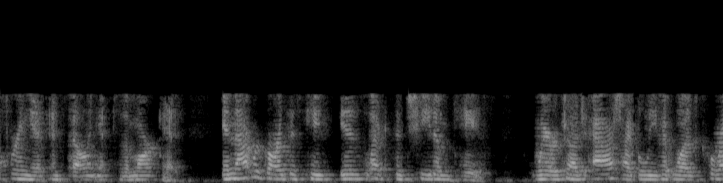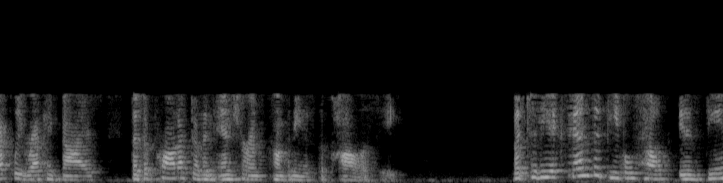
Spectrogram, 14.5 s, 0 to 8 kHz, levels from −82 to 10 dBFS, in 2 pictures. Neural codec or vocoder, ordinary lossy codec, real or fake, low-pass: vocoder, 44.1 kHz, 128 mel bands, Pupu-Vocoder; AAC, 16 kbps; fake; 7.2 kHz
